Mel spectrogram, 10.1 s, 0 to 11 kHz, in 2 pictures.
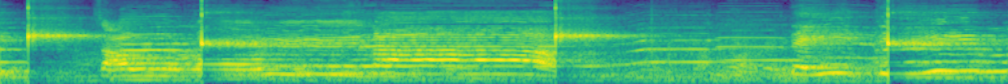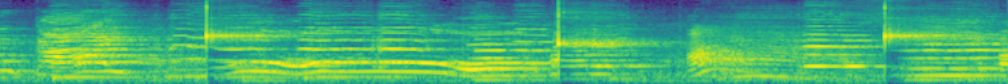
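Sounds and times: sharp percussion strike: 0:00.0 - 0:01.3, 0:02.7 - 0:03.2, 0:06.0 - 0:06.6, 0:07.8 - 0:08.4
opera singing with wavering note: 0:00.0 - 0:10.0.

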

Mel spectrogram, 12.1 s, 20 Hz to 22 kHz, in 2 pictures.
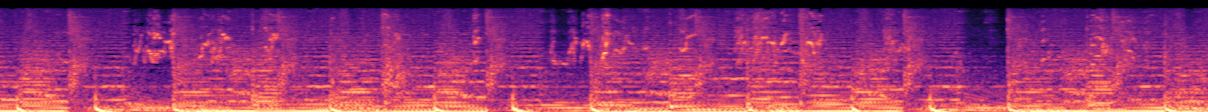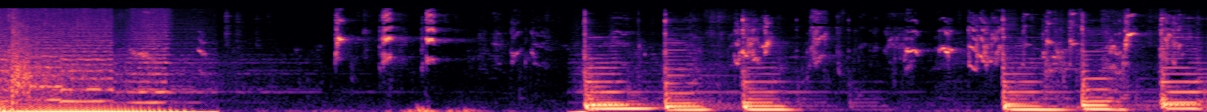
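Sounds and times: background music with melody: 0:00.0 - 0:07.2, 0:08.9 - 0:12.0
small birds chirping: 0:00.0 - 0:12.0.

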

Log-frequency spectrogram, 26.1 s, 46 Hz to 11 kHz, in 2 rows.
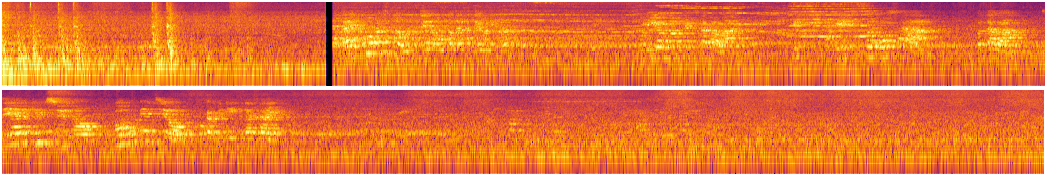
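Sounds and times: electric train rumbling: 0:00.0 - 0:26.0
public address announcement: 0:04.2 - 0:22.8.

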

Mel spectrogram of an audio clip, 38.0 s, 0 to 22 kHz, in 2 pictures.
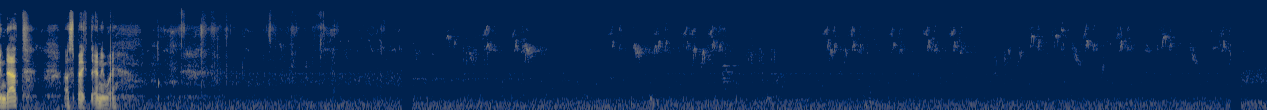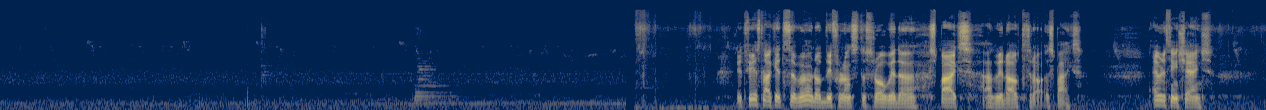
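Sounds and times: faint birds chirping: 0:00.0 - 0:38.0.

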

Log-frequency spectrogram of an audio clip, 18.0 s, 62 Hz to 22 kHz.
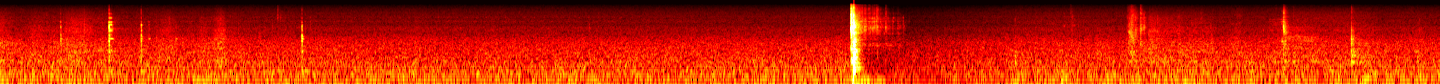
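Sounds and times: crossbow firing crack: 0:10.6 - 0:11.3.

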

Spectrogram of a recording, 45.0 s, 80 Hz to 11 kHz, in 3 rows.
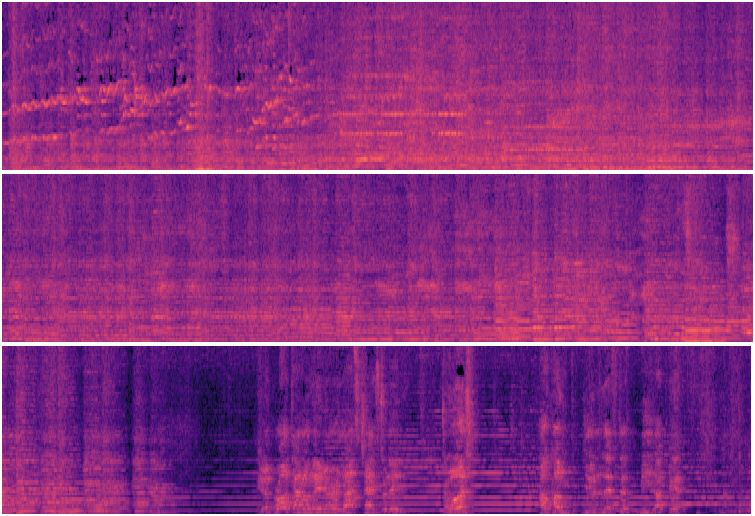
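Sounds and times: bowed strings improvising: 0:00.0 - 0:45.0.

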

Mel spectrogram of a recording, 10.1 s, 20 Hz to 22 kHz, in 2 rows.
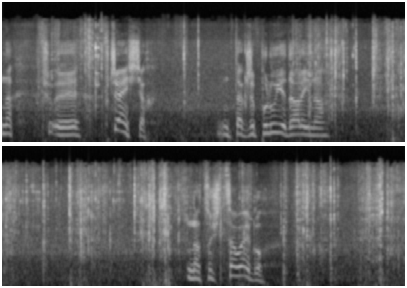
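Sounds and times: digging tool scraping soil and glass: 0:00.0 - 0:01.8, 0:03.0 - 0:10.0.

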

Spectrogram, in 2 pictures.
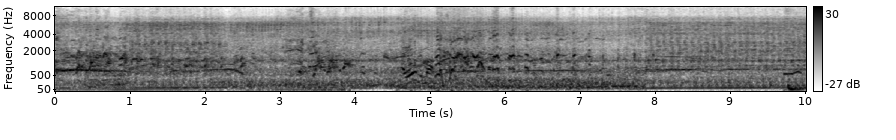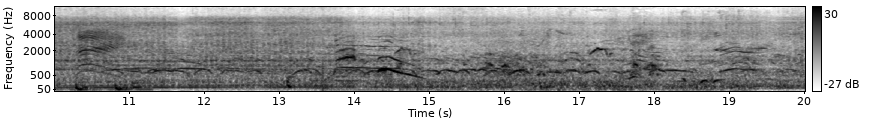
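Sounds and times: men shouting: 0:00.0 - 0:05.2, 0:07.8 - 0:19.9
engine droning: 0:00.0 - 0:20.0.

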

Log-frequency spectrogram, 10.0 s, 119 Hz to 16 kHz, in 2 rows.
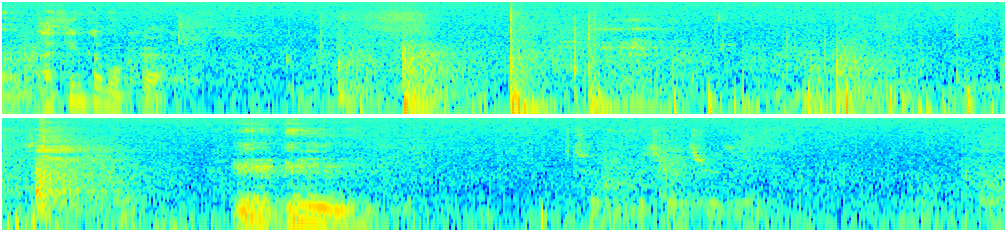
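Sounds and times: microphone and laptop handling knocks: 0:01.5 - 0:05.8.

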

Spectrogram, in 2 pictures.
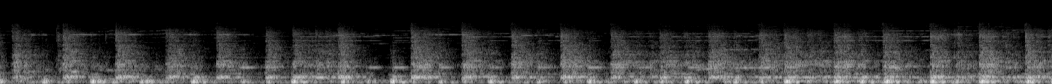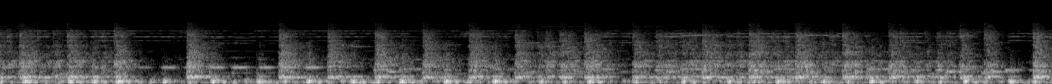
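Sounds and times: drums: 0:00.0 - 0:21.0.

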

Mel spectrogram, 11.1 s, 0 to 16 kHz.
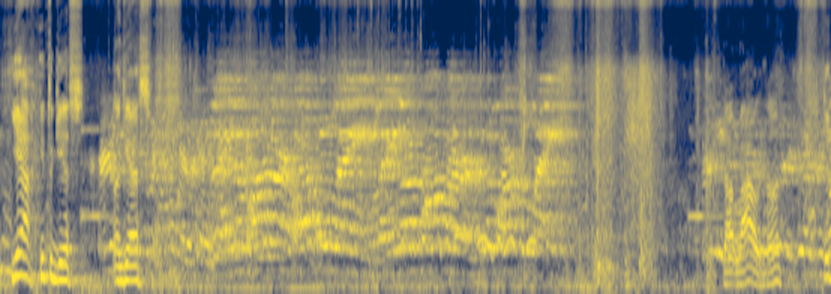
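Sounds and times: people talking: 0:00.0 - 0:07.7, 0:09.3 - 0:11.0.

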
